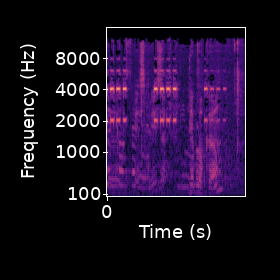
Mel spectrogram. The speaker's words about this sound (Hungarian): Az ima megjelenik a képernyőn, amikor a riasztó beindul. A telefon a harangszó helyett egy figyelmeztető hanggal jelzi, ha imádkozni kell.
